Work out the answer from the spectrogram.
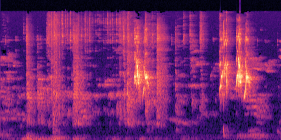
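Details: Actively singing parakeet giving two short bursts of harsh, squawky chatter a couple of seconds apart, with soft low thumps and rustling between them.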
